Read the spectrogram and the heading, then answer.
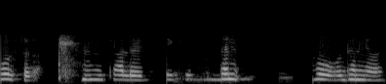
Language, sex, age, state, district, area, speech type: Marathi, female, 18-30, Maharashtra, Jalna, urban, conversation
